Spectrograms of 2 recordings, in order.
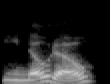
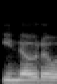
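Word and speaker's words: Enodo: in the big fan of a product called Ino dough it's automated underwriting that's a web platform in odo is spelled en oh do we have partnered with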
